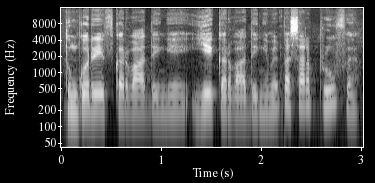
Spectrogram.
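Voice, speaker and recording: Her mid-range voice steady and mellow, a Bihari-accented woman speaks a little fast as she gives testimony in a conversational interview. She comes across as indignant and challenging, frequently using rhetorical questions.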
